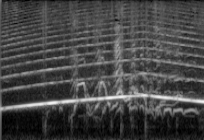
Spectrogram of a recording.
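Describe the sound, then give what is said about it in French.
A police car siren sounds one loud continuous wail that slowly climbs in pitch and then starts to fall, with a warbling sound over it. “Quand on met la sirène et qu'on est à l'intérieur, c'est toujours mieux d'être à l'intérieur et de fermer les fenêtres.”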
